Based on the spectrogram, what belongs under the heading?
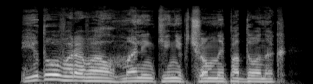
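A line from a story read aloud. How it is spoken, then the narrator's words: Old man's rasp over shouting. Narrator (Russian): прохрипел старик, перекрикиваемый нескончаемыми ругательствами мальчишки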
